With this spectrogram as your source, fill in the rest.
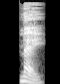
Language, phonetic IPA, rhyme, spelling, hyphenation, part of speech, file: Hungarian, [ˈmɛj], -ɛj, mely, mely, determiner / pronoun, Hu-mely.ogg
- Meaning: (determiner) 1. which 2. what, how; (pronoun) which, that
